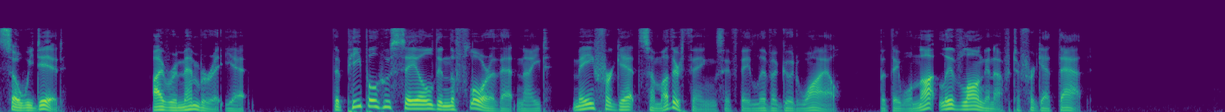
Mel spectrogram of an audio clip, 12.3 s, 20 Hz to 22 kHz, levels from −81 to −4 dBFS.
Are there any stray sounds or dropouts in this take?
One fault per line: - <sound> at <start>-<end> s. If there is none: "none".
none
